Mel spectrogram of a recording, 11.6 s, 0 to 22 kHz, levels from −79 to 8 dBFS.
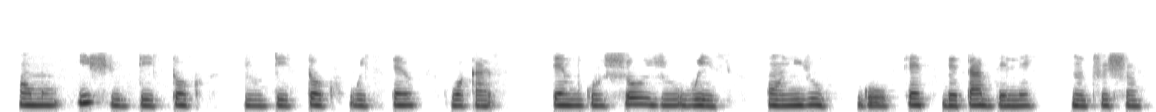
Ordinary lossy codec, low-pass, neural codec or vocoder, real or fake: none; 3.6 kHz; none; real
